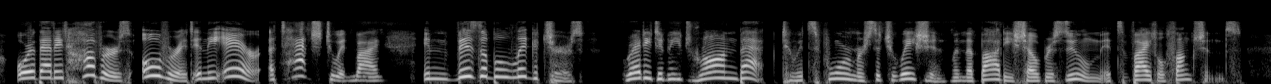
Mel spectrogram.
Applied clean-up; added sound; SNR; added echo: neural mask model Resemble Enhance denoiser.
